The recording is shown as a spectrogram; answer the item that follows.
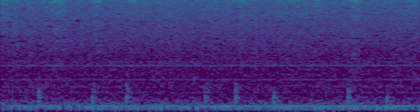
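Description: Dry-erase marker writing on a whiteboard: faint short strokes of the tip on the board, over a steady low hum.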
